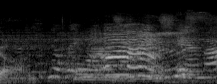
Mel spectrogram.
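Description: Young children's high-pitched voices talking, with no clear words.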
